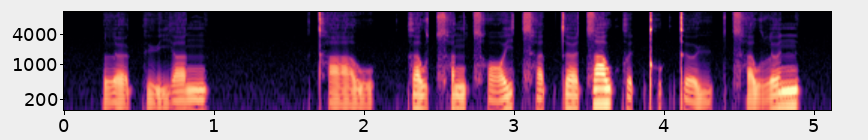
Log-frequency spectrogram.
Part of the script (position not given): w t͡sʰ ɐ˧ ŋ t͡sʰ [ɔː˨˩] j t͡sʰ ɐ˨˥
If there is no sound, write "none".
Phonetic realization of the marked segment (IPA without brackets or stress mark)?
ɔː˨˥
